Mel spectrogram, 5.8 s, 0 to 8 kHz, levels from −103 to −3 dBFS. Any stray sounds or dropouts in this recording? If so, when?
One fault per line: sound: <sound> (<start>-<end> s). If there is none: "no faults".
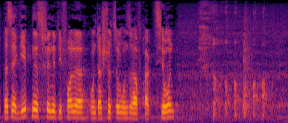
sound: laugh (4.0-5.5 s)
